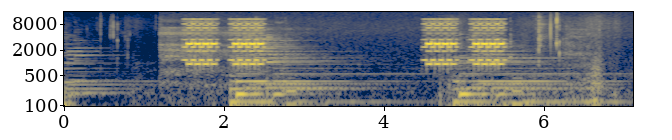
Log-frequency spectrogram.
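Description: A telephone rings in two loud bursts of double electronic trills, each burst about a second apart, separated by a few seconds of quieter background hum.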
